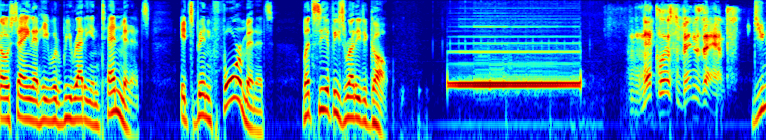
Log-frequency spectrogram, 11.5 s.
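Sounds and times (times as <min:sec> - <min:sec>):
speech: 0:00.0 - 0:05.9, 0:09.6 - 0:11.4
steady telephone tone of a call being placed: 0:06.7 - 0:08.8.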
